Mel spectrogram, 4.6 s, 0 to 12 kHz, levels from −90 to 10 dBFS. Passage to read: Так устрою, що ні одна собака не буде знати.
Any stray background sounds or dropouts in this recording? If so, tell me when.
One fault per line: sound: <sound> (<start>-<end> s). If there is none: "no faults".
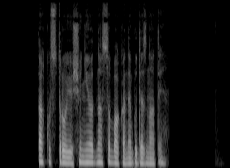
no faults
